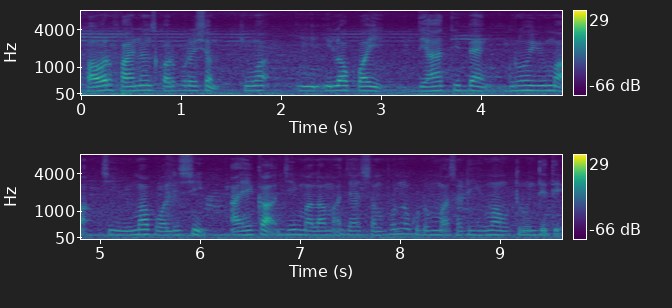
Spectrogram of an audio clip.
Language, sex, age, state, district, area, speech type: Marathi, male, 45-60, Maharashtra, Akola, rural, read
